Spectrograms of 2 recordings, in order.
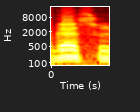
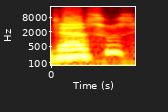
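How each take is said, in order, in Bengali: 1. এটি hard g উচ্চারণ দিয়ে শুরু হয়। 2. এটি j উচ্চারণ দিয়ে শুরু হয়। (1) "গয়েন দিয়ে উচ্চারণ করে যাব" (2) "জিম দিয়ে"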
